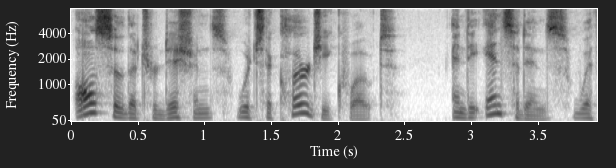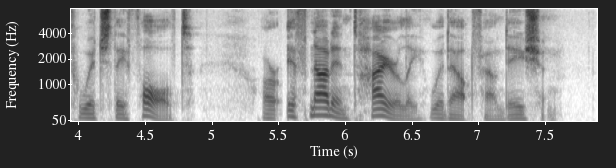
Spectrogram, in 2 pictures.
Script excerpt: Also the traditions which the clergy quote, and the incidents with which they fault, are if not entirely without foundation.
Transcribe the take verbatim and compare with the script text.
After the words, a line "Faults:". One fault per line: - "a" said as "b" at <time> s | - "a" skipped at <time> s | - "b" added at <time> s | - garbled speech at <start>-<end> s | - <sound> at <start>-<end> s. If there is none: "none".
Also the traditions which the clergy quote, and the incidents with which they fault, are if not entirely without foundation.
Faults:
none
